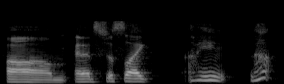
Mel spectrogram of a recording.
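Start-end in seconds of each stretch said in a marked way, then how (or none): 1.9-2.7 higher, halting protest; exasperated sputtering. Acted. Painter reacting to a standard everyone must follow, exasperated sputter. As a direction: sputter in disbelief, breaking off with sighs.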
